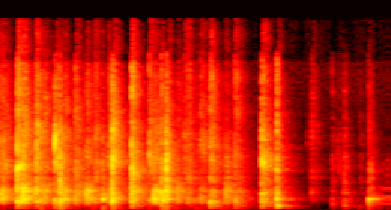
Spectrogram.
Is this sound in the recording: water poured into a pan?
no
